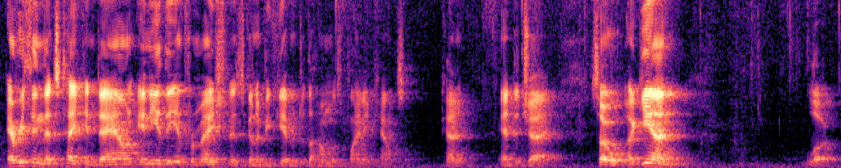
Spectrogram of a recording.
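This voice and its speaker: A man's voice: mid-range voice, pushed and bright. A man facilitating a public meeting, talking informally and restarting his sentences. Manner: informal, conversational, with frequent restarts. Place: large room at a public library. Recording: echoey hall, faint room noise.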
